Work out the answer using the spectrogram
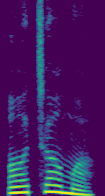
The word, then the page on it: ಆಚಾಮ: ācāma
